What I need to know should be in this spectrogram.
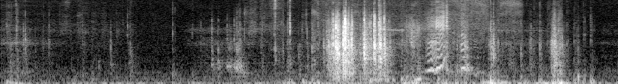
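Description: A cardboard box scrapes and slides against another box.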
